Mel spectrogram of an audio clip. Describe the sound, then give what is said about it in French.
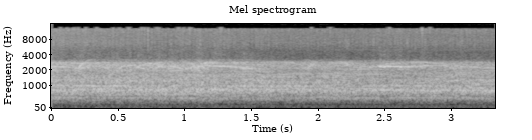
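A large crowd roars continuously and loudly, a dense, unbroken wall of cheering with a muffled, narrow-band broadcast quality, as motorcyclists arrive ahead of the car of the president of the council. There's no clear speech above the din. “vous entendez la foule qui se déchaîne car voici les motocyclistes qui précèdent la voiture du président du conseil”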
